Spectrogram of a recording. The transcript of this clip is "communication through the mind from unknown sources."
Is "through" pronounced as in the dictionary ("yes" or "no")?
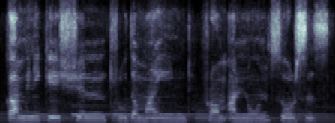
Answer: no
